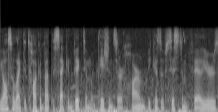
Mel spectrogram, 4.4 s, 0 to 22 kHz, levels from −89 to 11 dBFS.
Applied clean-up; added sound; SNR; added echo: none; Bird vocalization, bird call, bird song; 4 dB; none.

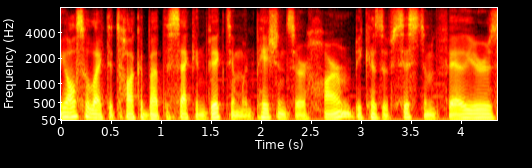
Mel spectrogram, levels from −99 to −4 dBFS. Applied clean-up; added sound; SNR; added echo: none; none; none; none.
